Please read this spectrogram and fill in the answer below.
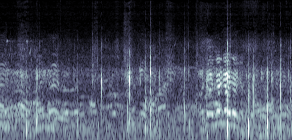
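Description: Men's voices calling out on an open cricket ground, with several sharp knocks and the sound of players running near the end.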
